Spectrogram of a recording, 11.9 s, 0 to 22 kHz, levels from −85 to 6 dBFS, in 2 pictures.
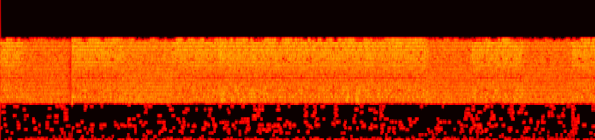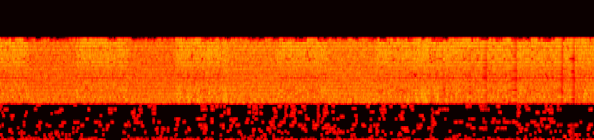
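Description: From 10.35 to 11.13 s the audio breaks up with repeated packet loss. Five gaps, none longer than 40 ms, total 140 ms. That is about 18% of the stretch. Each hole is filled by extending the preceding sound. The result is choppy, with pieces missing.

Two short concealed packet losses follow, at 11.53 to 11.59 s and 11.65 to 11.71 s. Each drops 40 ms. The receiver patches it from the last sound, then blends back. Each is heard as a brief smear or wobble.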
